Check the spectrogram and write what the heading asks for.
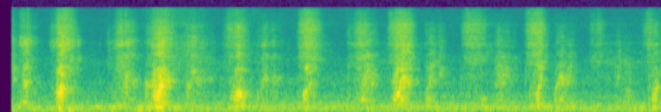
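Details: Dog's reverse sneezing fit: repeated harsh, honking snorts at about one per second.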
